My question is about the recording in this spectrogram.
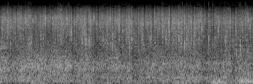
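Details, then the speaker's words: Escape 19 ft travel trailer hot water tank, anode-rod drain plug removed and valve opened: a steady hissing gush of water with no pump behind it. Tank draining normally. "pen up the valve here. Let it drain on you. There we go."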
